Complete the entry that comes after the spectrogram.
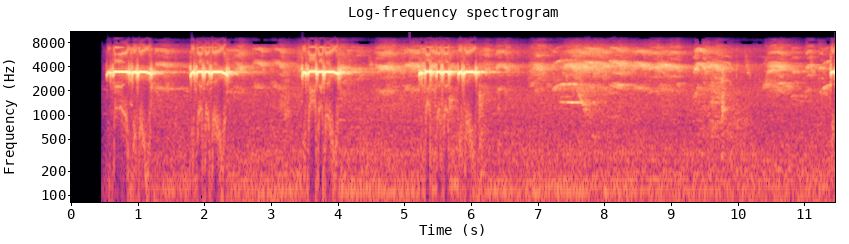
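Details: African grey parrot calling back out a door: loud, pure whistled notes at a steady high pitch, repeated roughly every two seconds, then softer chirps and squawky notes with a faint background hiss.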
